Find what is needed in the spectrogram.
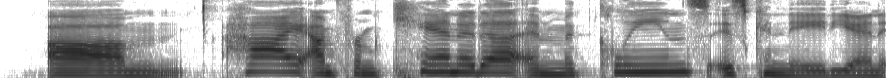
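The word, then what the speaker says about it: Maclean's: It's McLean's.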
